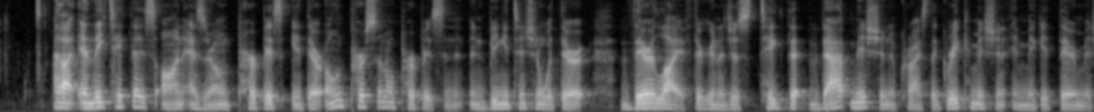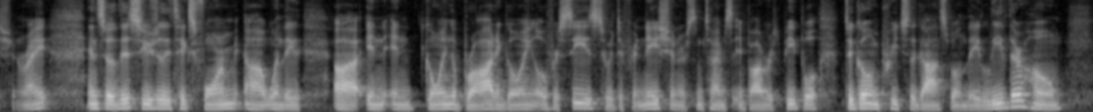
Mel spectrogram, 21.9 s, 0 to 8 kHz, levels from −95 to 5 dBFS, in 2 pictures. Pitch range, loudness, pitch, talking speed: 100-115 Hz, -27 LUFS, 105 Hz, 215 wpm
